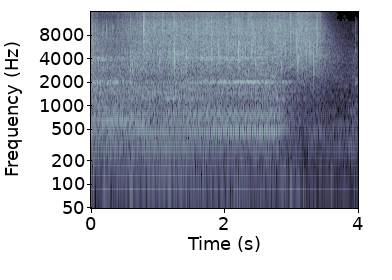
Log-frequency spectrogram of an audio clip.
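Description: Steady spraying hiss with a pump's whine under it from a car-gadget test rig, fading away about three seconds in.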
